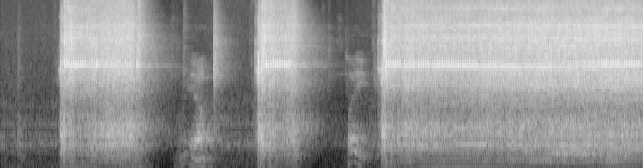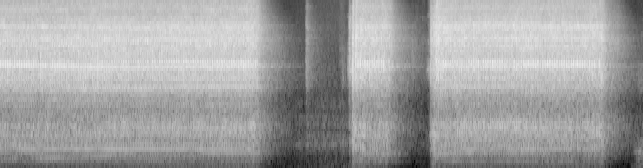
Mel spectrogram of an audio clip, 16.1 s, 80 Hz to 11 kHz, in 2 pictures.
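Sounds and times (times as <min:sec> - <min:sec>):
impact wrench hammering: 0:00.7 - 0:02.1, 0:03.2 - 0:04.1.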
